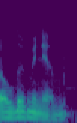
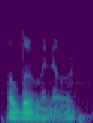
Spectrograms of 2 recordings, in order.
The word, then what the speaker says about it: aluminum: didn't notice it before aluminum chat that's how it's pronounced aluminum looks like an official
